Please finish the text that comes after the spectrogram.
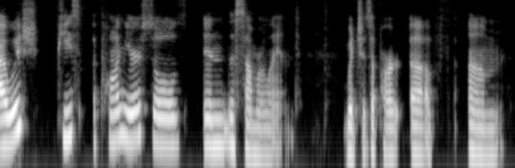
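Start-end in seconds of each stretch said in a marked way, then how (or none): none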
